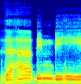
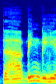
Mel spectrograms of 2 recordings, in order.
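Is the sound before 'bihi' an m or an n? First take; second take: m; n. First: A nasal m sound comes before bihi. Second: A plain n sound comes before bihi. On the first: The speaker calls it right. "തെൻവീന് ശേഷം ബാ വന്നു" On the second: The speaker calls it wrong. "എന്ന് ഓതാൻ പാടില്ല"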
